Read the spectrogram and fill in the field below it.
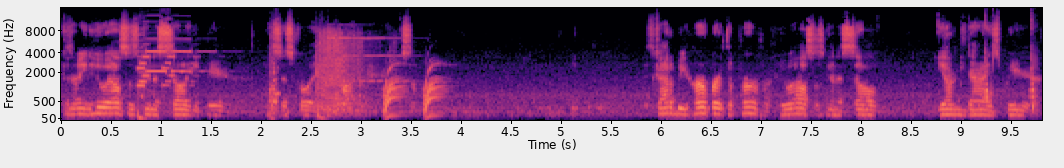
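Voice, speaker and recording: A man's voice: mid-range voice, steady tone, moderate pace, pauses often. A man casually walking through his own game, rambling with jokey asides, over a noisy recording. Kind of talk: casual gameplay commentary.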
